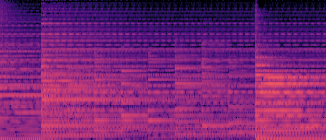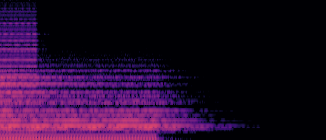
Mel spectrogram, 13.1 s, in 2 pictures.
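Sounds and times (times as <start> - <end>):
backing music: 0.0 - 10.2.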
